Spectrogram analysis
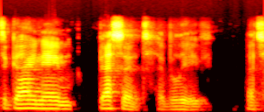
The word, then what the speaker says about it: Bessent: Secretary of Commerce, and it's a guy named Besant, I believe. That's how you pronounce it.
